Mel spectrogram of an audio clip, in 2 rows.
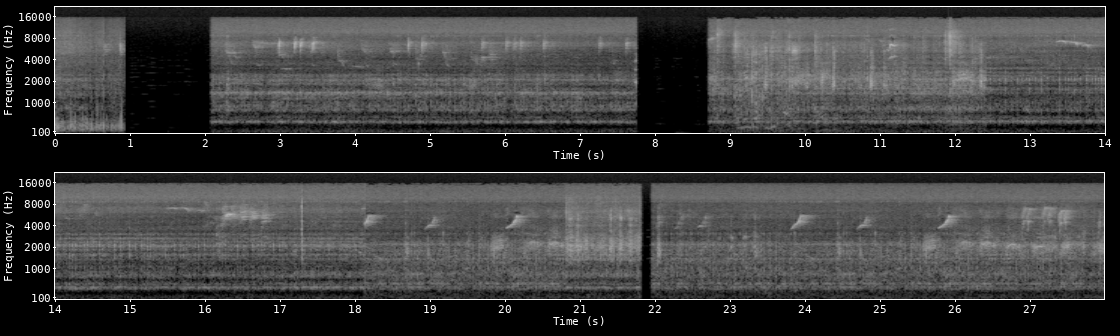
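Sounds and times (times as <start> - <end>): birds high rising chirps: 2.1 - 7.8, 8.8 - 27.9
harsh bird calls: 8.8 - 27.9.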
